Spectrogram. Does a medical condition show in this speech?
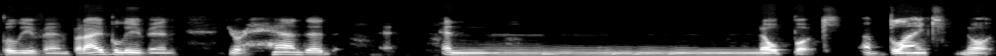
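Yes: stuttering; stuttering since childhood, possibly by second or third grade, low in school play, stuttered saying own name; many years on, ongoing self-work, more accepting of stuttering; still stutters at times in podcast, less when stuttering on purpose, easier with other stutterers; here prolonged sounds, blocks.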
